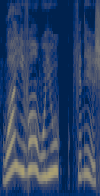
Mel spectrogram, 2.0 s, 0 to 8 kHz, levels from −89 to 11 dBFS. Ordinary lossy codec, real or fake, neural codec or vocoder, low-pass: none; real; none; none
